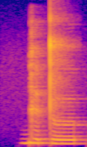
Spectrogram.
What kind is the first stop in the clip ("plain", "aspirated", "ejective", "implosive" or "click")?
plain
